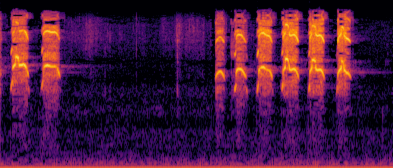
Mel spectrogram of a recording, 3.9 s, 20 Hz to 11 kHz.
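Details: Ospreys, a mated pair at the Salt Point nest by a lake, nest camera recording, April 19, 2021. Two shrill chirps, a pause, then a fast run of six loud, harsh whistled notes.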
